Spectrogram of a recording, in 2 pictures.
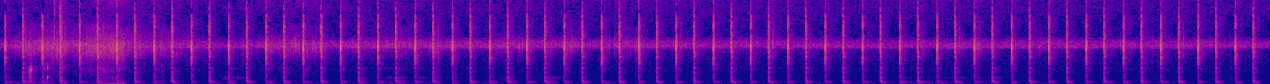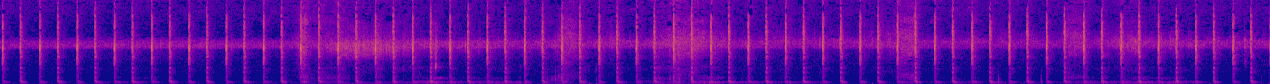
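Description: Near silence with a faint, regular ticking, about three ticks a second.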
